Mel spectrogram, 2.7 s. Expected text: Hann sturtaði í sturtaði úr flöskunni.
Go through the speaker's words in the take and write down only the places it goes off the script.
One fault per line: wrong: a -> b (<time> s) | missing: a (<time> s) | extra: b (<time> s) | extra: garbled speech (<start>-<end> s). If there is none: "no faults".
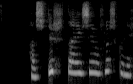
wrong: sturtaði -> sig (1.7 s)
